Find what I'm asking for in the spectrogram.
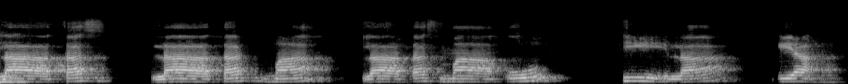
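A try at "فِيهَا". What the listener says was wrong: ফি লা নয়, ফি হা, এটি হলো হা। ফি হা আলিফ জাবার হা। ফি হা লাগিয়া।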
